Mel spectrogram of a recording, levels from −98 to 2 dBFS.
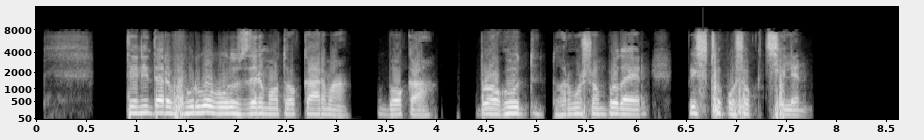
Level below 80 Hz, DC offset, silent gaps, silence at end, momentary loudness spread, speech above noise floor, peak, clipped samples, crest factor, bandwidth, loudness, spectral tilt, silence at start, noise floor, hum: -42 dBFS; under 0.1%; 0.59-0.91 s, 3.25-3.42 s, 4.10-4.40 s, 5.13-5.17 s, 6.37-6.53 s; 0.9 s; 10 LU; 26 dB; 0 dBFS; under 0.1%; 14 dB; 8.2 kHz; -13 LUFS; -5 dB/octave; 0.35 s; -38 dBFS; none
